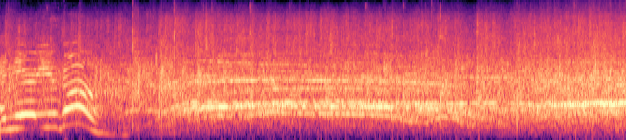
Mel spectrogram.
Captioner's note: audience applauding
